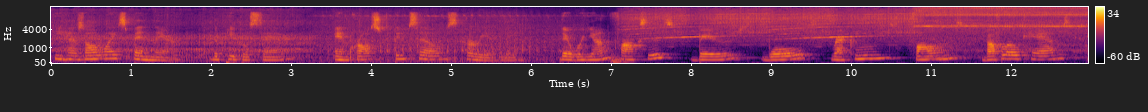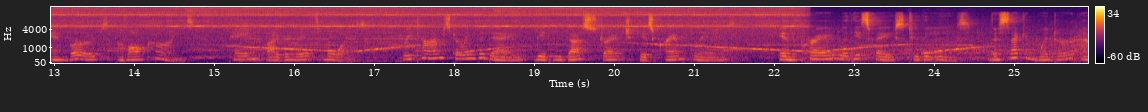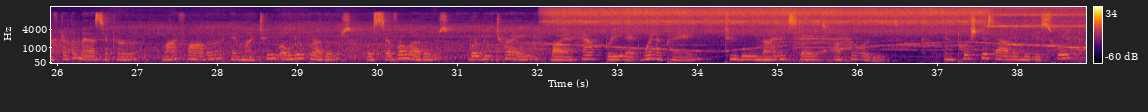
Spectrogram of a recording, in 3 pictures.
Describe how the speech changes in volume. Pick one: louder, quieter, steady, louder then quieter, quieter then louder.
steady.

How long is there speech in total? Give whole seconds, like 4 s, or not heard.
39 s.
